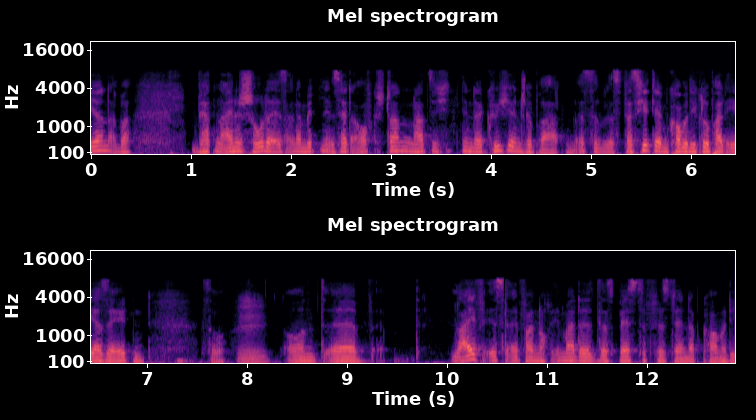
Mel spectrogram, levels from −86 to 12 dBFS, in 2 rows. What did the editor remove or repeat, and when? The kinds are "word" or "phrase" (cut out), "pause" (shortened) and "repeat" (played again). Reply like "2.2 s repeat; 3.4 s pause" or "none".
4.3 s word; 10.0 s pause; 10.6 s word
